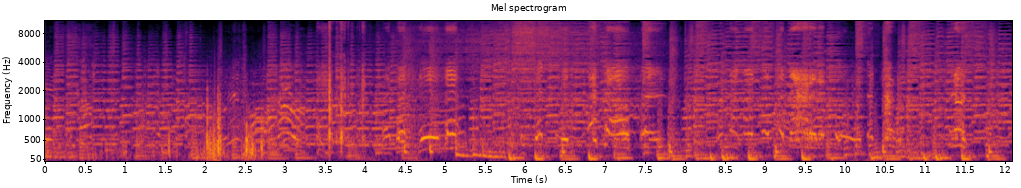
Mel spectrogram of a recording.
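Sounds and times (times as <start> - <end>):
people's voices: 3.4 - 7.8, 8.4 - 11.7.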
